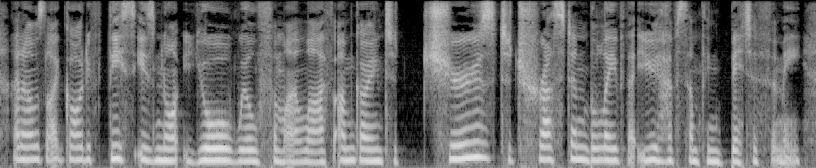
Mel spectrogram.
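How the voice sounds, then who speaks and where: In an Australian accent, a woman speaks with fairly even intonation and hardly any pauses, on a very clean recording with a silent background. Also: fairly high pitch for a woman, moderate pace. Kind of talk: testimony.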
